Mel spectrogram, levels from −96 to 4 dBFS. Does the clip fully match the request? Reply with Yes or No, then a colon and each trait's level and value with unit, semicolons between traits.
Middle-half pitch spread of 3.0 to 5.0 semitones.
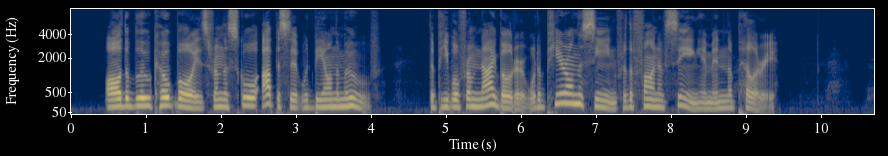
Yes: average, 3.7 semitones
